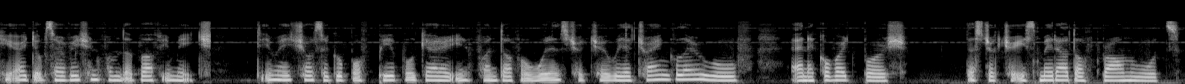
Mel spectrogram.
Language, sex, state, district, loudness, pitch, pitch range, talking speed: English, female, Mizoram, Aizawl, -16 LUFS, 190 Hz, 180-200 Hz, 185 wpm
